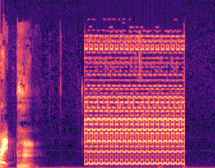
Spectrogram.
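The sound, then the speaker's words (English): A telephone rings once during an outgoing call, a steady buzzing tone lasting about a second and a half, heard after a brief bit of speech and followed by near quiet. “it's ringing”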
